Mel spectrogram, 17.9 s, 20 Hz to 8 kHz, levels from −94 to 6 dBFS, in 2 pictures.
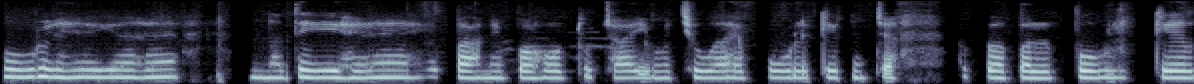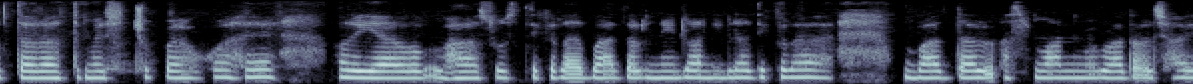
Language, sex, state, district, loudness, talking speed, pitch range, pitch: Hindi, female, Bihar, Lakhisarai, -18 LUFS, 125 wpm, 240-260 Hz, 245 Hz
